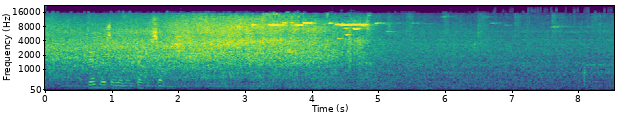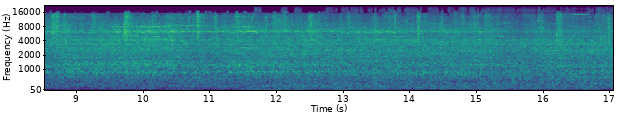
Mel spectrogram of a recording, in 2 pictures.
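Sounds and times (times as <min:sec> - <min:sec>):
city street traffic: 0:00.0 - 0:17.0
heavy vehicle rumbling past: 0:08.8 - 0:17.0.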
